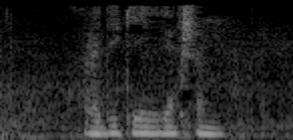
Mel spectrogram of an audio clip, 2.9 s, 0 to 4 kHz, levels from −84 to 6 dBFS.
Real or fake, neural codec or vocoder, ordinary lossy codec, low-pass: fake; codec, 16 kHz in and 24 kHz out, 1.1 kbps, FireRedTTS-2 codec; MP3, 16 kbps; 3.6 kHz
